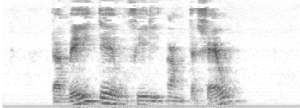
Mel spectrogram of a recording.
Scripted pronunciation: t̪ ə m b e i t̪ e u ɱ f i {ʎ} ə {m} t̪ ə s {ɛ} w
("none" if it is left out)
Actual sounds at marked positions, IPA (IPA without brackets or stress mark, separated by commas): ʎ, m, ɛ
